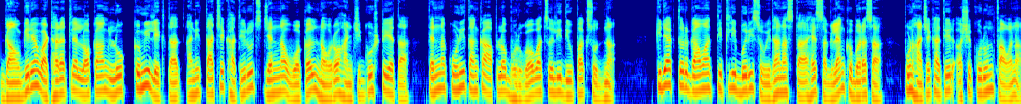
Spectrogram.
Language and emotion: Goan Konkani, neutral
